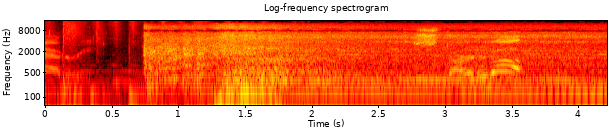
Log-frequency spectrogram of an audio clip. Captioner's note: engine Starts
